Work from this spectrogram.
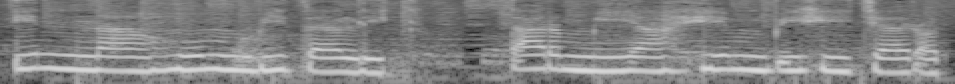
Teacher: Dinamakan syafawi karena mahraj mim dari syafah atau bibir ketika bertemu dengan huruf ba, mim sukun dilafalkan samar menjadi gunah. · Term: ikhfa syafawi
